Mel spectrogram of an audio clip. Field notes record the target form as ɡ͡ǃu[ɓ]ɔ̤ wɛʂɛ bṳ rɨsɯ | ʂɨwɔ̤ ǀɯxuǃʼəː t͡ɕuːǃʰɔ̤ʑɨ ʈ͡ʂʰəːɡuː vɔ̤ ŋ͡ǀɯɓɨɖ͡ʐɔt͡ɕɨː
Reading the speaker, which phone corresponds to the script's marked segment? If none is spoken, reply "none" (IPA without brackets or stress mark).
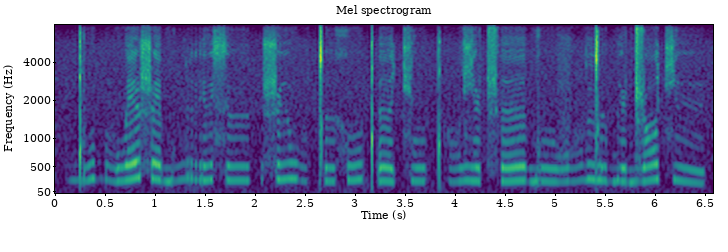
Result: ɓ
